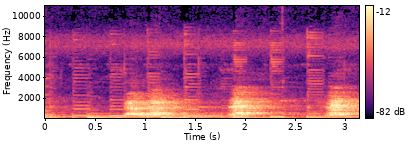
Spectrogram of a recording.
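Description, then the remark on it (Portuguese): A dog barks three times at roughly one-second intervals, each bark a sharp burst, over a faint steady hum in the background. “Esse cachorro é muito fofoqueiro, gente.”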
